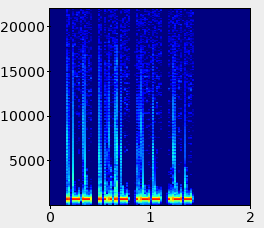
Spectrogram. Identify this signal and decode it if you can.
Morse code, heard as a keyed tone, about 46 wpm, 700 Hz. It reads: W4WW
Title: USA Call Signs - 4 Characters - 4x Character Spacing - 45wpm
